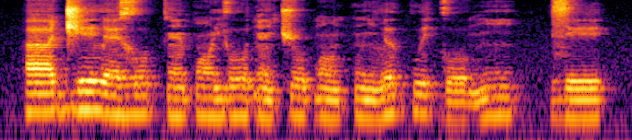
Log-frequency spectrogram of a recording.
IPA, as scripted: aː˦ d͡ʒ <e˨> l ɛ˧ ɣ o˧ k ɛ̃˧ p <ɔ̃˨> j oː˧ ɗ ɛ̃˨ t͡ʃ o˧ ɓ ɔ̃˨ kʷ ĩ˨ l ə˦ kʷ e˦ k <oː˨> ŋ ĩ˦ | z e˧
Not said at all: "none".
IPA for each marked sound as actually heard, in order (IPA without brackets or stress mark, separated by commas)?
e˦, ɔ̃˧, oː˨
